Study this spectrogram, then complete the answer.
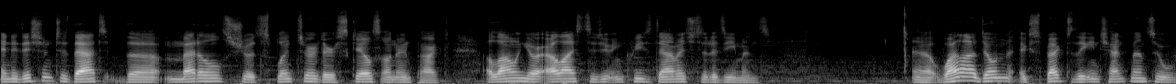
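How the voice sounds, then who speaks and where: A man with a non-native accent, medium pitch, moderate pace and ordinary pitch variation. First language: not English. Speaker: video game streamer. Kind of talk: casual gaming commentary; reading quest text aloud. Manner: halting, frequent self-corrections.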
